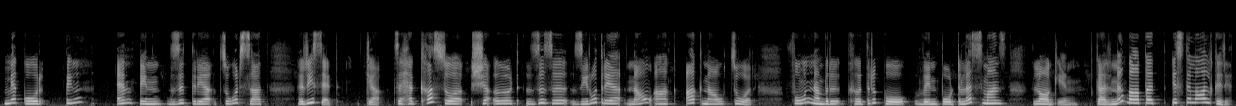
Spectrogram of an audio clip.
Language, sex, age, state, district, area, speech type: Kashmiri, female, 18-30, Jammu and Kashmir, Ganderbal, rural, read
